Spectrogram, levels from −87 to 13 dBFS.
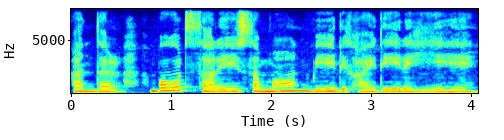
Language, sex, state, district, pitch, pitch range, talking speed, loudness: Hindi, female, Arunachal Pradesh, Lower Dibang Valley, 230 Hz, 220-240 Hz, 135 wpm, -16 LUFS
